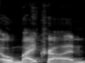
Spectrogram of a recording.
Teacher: the vowel in the second syllable is stressed, and it's a diphthong, so it's very long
